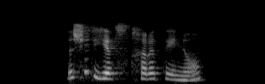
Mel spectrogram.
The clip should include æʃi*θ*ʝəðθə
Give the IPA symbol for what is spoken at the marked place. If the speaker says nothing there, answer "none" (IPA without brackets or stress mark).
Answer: θ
